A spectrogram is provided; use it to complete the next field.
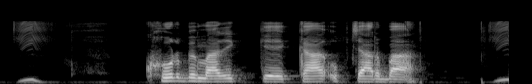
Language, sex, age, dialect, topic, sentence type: Bhojpuri, male, 18-24, Southern / Standard, agriculture, question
